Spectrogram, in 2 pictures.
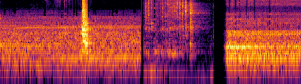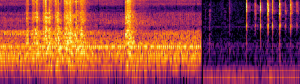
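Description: Electrical and cooling equipment of a standing Railjet train humming steadily, a drone with a held tone, with an occasional sharp knock. After a brief cut the hum comes back louder with more fan-like noise. Near the end it gives way to a quieter sound with a quick run of clicks.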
